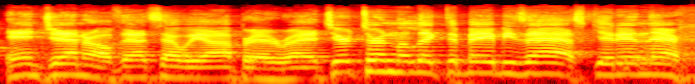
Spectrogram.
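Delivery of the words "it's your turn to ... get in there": high-pitched, exasperated mock order; mock nagging spouse. One parent to the other over baby duty, high exasperated mock nagging. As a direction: order your partner to take their turn.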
